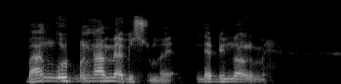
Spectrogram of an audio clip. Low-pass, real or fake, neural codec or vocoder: 9.9 kHz; fake; codec, 24 kHz, 1.5 kbps, HILCodec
